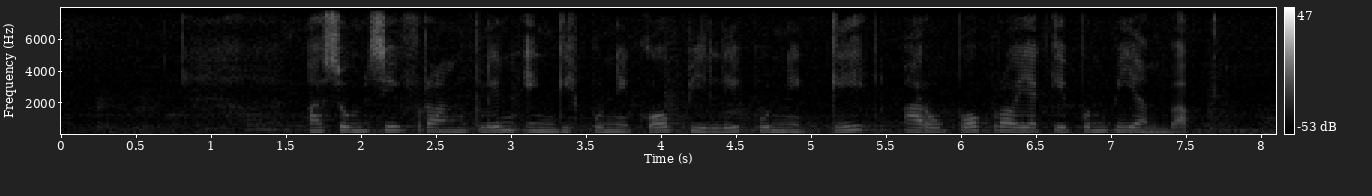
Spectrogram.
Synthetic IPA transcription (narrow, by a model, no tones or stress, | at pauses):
ʔasumsifɾaŋklɪniŋɡɪhpunikɔb̥i̤lɪhpunikiʔaɾupɔpɾɔjɛk̚t̪ipʊnpijamba̰k̚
